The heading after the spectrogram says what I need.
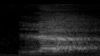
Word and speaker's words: le: As I said, when there is an accent, it goes up. Le. This is, okay, not li. This is not li. You will have the English influence. Don't say it's li. This is not li. Le.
